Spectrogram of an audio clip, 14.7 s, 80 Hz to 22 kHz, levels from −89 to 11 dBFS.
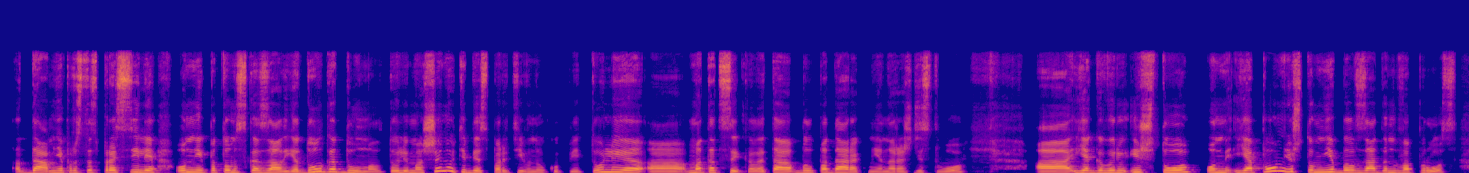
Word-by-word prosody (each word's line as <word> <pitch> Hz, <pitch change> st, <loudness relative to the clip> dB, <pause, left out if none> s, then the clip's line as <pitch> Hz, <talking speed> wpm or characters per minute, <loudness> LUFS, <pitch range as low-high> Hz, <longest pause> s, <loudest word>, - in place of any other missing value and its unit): Э, -, -, -4 dB
да, 210 Hz, +4 st, +3 dB
мне 215 Hz, +3 st, -3 dB
просто 235 Hz, +1 st, -3 dB
спросили 250 Hz, -1 st, +3 dB, 0.2 s
Он 235 Hz, +3 st, +1 dB
мне 250 Hz, -2 st, -1 dB
потом 240 Hz, 0 st, -2 dB
сказал: 220 Hz, -3 st, +2 dB
"Я 195 Hz, +3 st, -1 dB
долго 310 Hz, -, +2 dB
думал, 185 Hz, -, -5 dB
то 205 Hz, +8 st, -3 dB
ли 205 Hz, -1 st, -2 dB
машину 365 Hz, -, 0 dB
тебе 220 Hz, -6 st, -3 dB
спортивную 195 Hz, -4 st, -6 dB
купить, 155 Hz, -4 st, -14 dB
то 260 Hz, +4 st, -2 dB
ли, 285 Hz, -2 st, +1 dB
а, 185 Hz, -6 st, +2 dB
мотоцикл". 230 Hz, -4 st, 0 dB
Это 195 Hz, +3 st, +2 dB
был 215 Hz, +2 st, -6 dB
подарок 215 Hz, -3 st, +2 dB
мне 170 Hz, 0 st, -10 dB
на 175 Hz, 0 st, -4 dB
Рождество. 175 Hz, -4 st, -7 dB, 0.7 s
А, 190 Hz, +1 st, +5 dB
я 235 Hz, +4 st, +1 dB
говорю: 235 Hz, 0 st, -1 dB
"И 255 Hz, 0 st, -2 dB
что?" 260 Hz, +2 st, +1 dB
Он 220 Hz, +1 st, 0 dB
я 225 Hz, +2 st, +2 dB
помню, 340 Hz, +6 st, +2 dB
что 260 Hz, -, -4 dB
мне 255 Hz, +4 st, +1 dB
был 250 Hz, +2 st, 0 dB
задан 225 Hz, -2 st, +1 dB
вопрос: 210 Hz, -8 st, -3 dB
220 Hz, 165 wpm, -22 LUFS, 190-245 Hz, 0.7 s, А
